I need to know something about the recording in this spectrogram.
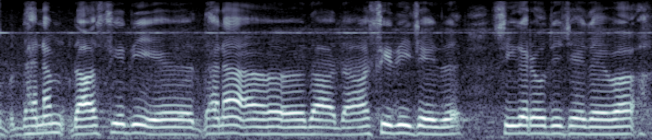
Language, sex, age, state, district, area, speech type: Sanskrit, female, 45-60, Kerala, Thiruvananthapuram, urban, spontaneous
